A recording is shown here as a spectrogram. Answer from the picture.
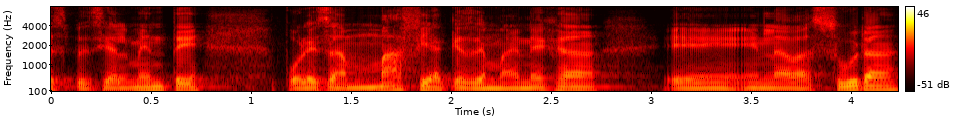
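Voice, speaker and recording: A man talks with an unremarkable speaking voice at a fairly low pitch. His pace is moderate, his intonation fairly even, and the background quiet. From Guatemala. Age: 20s. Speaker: mayoral candidate; candidate. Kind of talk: interview. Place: studio. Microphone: studio mic.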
